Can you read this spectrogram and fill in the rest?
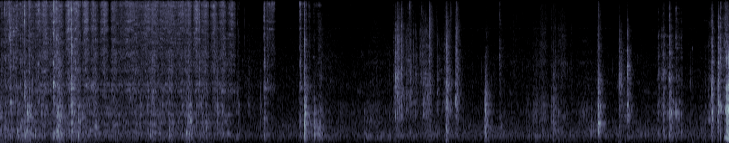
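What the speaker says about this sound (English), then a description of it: "you want to use something like a whisk, like Molly is using here, to break up your custard powder, make sure it's dissolved" Whisk scraping and rasping through custard powder in a bowl, a steady dense rubbing for the first five seconds, then sparser irregular scrapes and taps, close and fairly quiet.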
